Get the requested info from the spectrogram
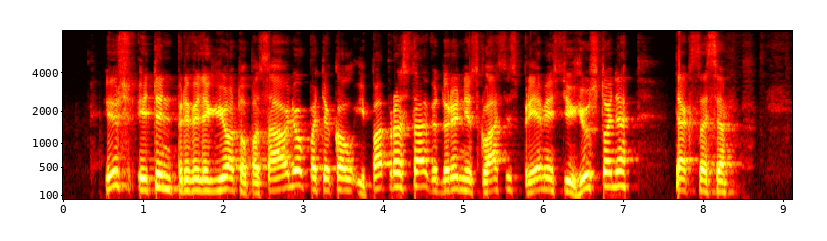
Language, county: Lithuanian, Kaunas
